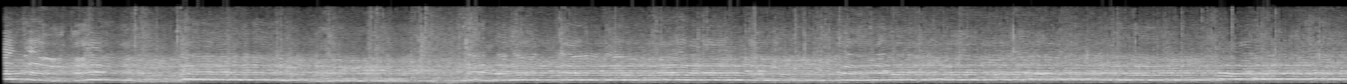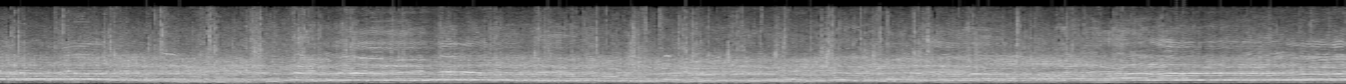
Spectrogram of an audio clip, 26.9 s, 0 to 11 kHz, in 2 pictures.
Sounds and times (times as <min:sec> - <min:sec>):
Singing: 0:00.0 - 0:26.9.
